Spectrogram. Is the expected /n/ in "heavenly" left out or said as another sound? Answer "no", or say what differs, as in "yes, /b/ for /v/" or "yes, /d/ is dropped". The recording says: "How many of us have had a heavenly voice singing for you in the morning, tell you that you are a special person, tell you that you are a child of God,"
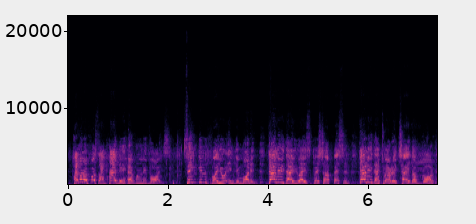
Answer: no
